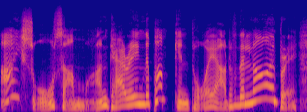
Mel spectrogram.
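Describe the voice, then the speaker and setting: A woman performs a put-on character voice, squeaky and fairly high in pitch. She keeps a moderate pace. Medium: read story. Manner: keeps saying partner.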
